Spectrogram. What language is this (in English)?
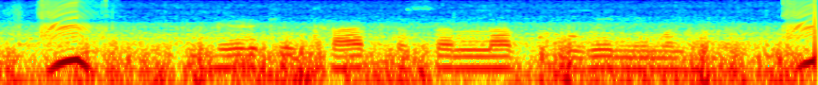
Bhojpuri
